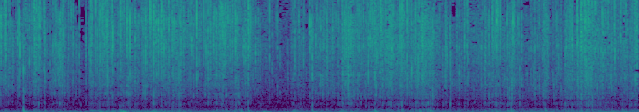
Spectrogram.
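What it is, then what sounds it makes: Plastic bubble wrap mailer. A small, flat red plastic bubble-wrap mailer is held up while long nails scratch its surface and fingers crinkle it. The result is a steady, dense crinkling and scratching with a bright, hissy texture over a low rumble, with one slightly louder crackle near the second mark.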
